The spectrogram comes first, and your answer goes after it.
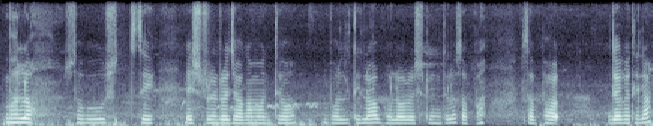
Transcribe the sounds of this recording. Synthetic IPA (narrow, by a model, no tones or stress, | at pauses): bʱɔlɔ | sɔbuseɾesʈuɾẽɳʈɾɔd͡ʒaɡamɔd̪ʱjɔbʱɔlt̪ʰilabʱɔlɔɾesʈuɾeɳʈ̚t̪ʰilɔsɔbʱɔ | sɔbʱa | d͡ʒaɡat̪ʰila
